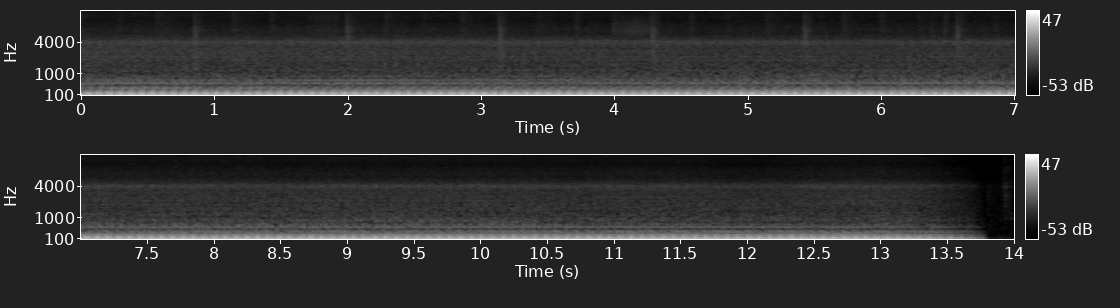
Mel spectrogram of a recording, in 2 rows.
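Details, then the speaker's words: 2015 Subaru STI with a rebuilt engine, first run: a steady, even low idle with a smooth regular pulse and no knocks or misses, then a clean shutdown; it runs smoothly, with an O2 bank 1 code only because the sensor was unplugged. "Well, it's running pretty smooth, but we're throwing a code for O2 sensor bank 1, and the reason for that is because old Brandon didn't plug it in."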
